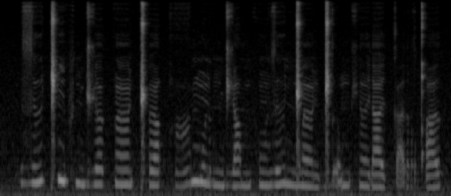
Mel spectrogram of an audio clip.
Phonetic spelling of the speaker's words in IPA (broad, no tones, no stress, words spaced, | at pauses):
zɨǁĩf nd͡ʒœkœ̃ ǁœqʰɑ̤mũr nd͡ʒɑmfũzɨ ŋ͡ǁœ̃ ɡ͡ǁə̰m ʃə̃ɪ̯ɾaɪ̯ka̰r qʼə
